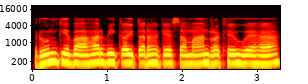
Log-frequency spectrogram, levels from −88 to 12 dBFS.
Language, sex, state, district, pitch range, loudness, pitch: Hindi, male, Jharkhand, Garhwa, 175-185 Hz, -13 LUFS, 180 Hz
